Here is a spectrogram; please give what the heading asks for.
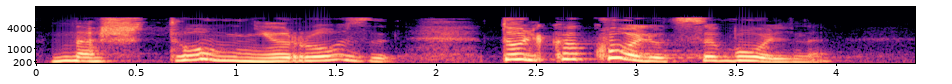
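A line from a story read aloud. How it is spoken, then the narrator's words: Laughing. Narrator (Russian): Я смеялась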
